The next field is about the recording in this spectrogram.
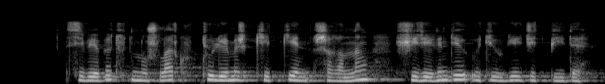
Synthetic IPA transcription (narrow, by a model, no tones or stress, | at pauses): se̞be̞bɪt̪ʰʊ̥t̪ənuʃəlˠɑɾt̪ʰɵle̞mɪɾkʲʰe̞t̪̚kʲe̞nʃəʁənːəɴʃeɾe̞ɡʲɪnd̪e̞wʔɵt̪ʰe̞wɡʲe̞ʒe̞t̪̚pe̞jd̪ɪ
